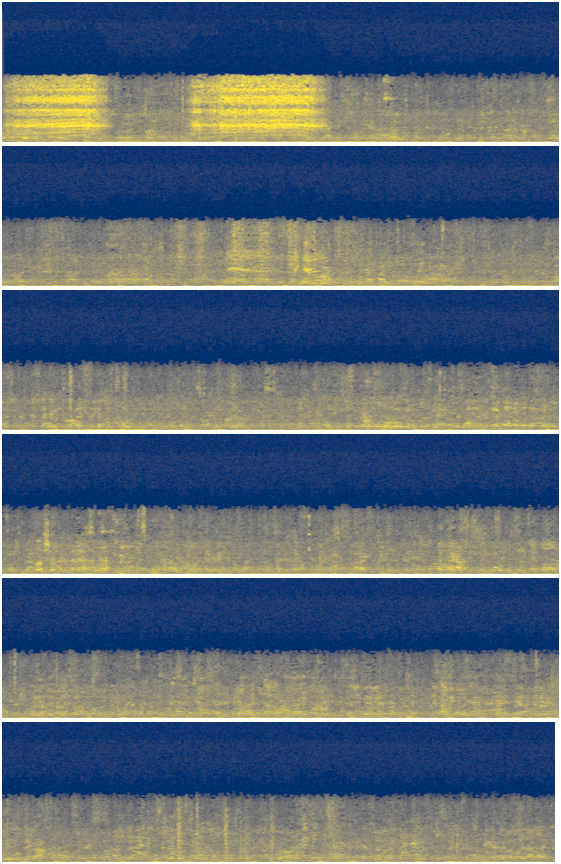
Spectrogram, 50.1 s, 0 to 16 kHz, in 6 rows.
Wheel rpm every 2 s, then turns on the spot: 50, 40, 50, 0, 0, 0, 0, 0, 0, 0, 0, 0, 0, 0, 0, 0, 0, 0, 0, 0, 0, 0, 0, 0, 0.
none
